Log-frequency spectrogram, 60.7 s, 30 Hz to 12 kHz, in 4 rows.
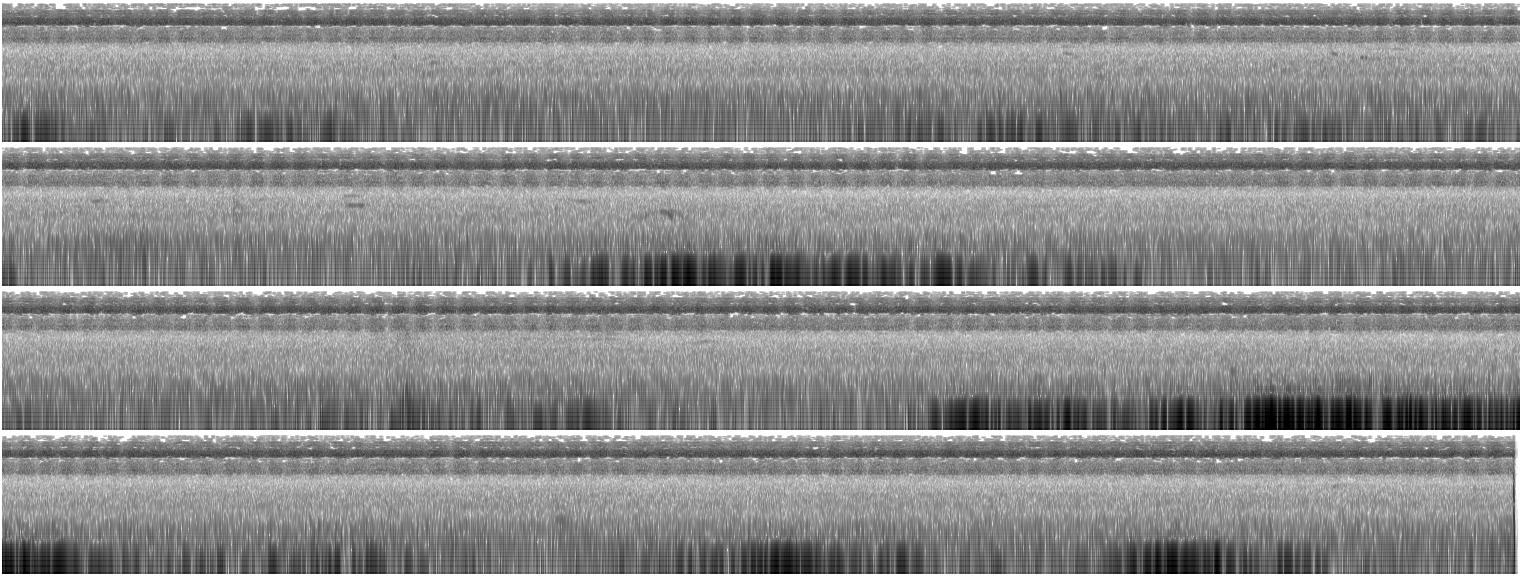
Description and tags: Recorded July 2020 at Loutraki Greece with a Tascam DR-100 MK3
summer, field-recording, insects, nature, cicadas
